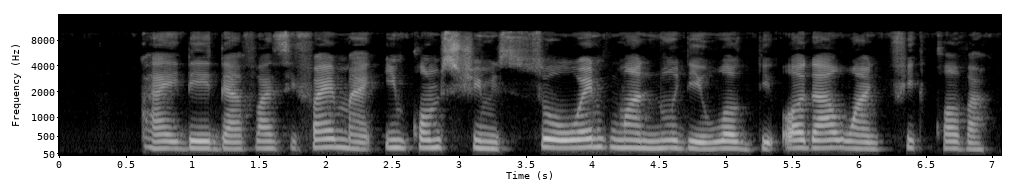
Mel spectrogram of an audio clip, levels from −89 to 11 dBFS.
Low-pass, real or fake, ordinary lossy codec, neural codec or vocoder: 9.9 kHz; fake; none; autoencoder, 22.05 kHz, a latent of 192 numbers a frame, VITS, trained on one speaker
